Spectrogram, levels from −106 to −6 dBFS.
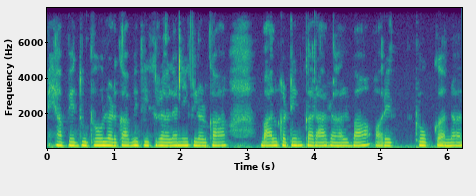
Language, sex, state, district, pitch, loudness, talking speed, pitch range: Bhojpuri, female, Uttar Pradesh, Deoria, 190 Hz, -17 LUFS, 200 wpm, 185-195 Hz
